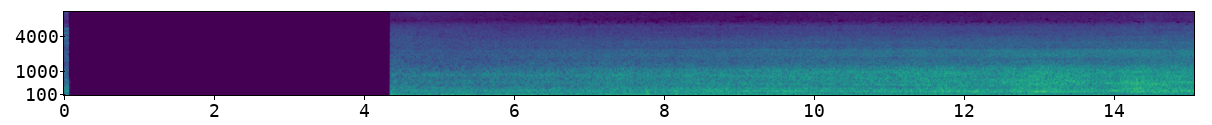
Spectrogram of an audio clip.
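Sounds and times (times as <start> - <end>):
train low rumble: 4.4 - 15.0.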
